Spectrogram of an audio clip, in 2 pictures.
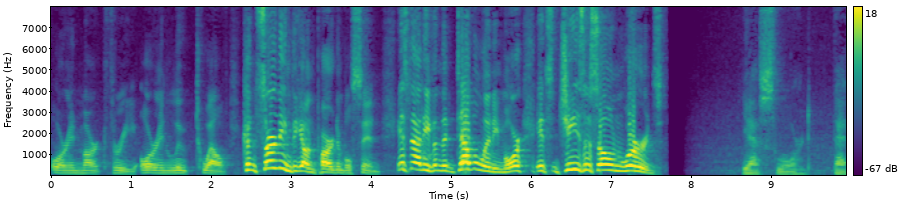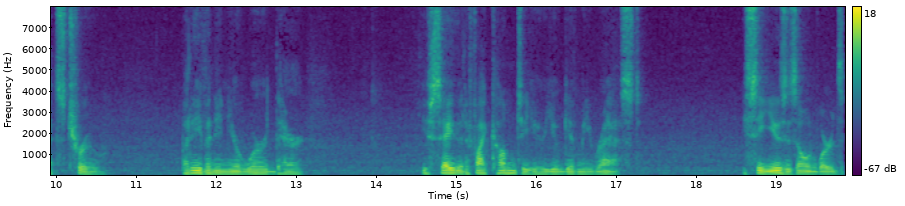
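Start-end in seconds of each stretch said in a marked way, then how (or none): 2.4-7.7 loud, high preaching shout; impassioned preaching. Real, not acted. Preacher at climax of argument. 8.7-17.3 soft, low, humble prayer; hushed, unhurried appeal to the Lord; humble submission. Acted. Humble answer to the Lord, after shouting.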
